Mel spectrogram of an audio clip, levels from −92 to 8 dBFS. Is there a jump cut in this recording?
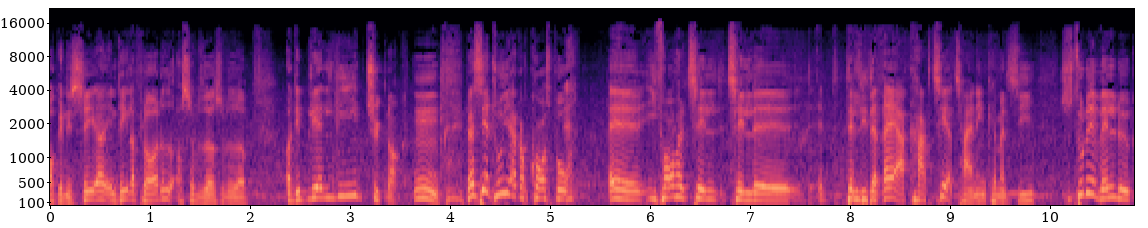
no; 0 cuts

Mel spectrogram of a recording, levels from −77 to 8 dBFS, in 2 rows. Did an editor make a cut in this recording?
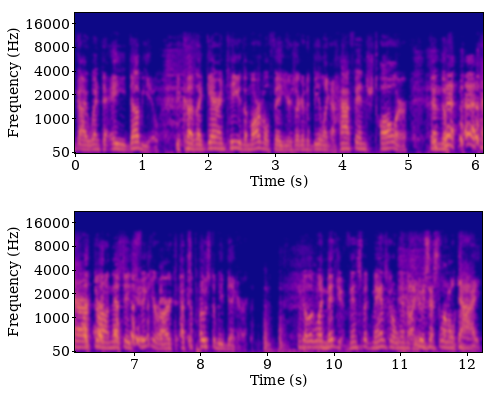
yes; 2 cuts; at 9.8 s, 11.0 s

